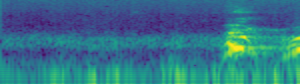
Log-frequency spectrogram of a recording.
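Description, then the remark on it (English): A dog barks once near the end, followed by the start of a second bark, over a low outdoor rumble. No one speaks. “I can't see the dog.”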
